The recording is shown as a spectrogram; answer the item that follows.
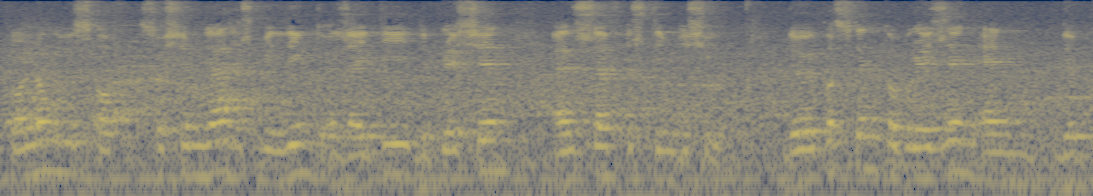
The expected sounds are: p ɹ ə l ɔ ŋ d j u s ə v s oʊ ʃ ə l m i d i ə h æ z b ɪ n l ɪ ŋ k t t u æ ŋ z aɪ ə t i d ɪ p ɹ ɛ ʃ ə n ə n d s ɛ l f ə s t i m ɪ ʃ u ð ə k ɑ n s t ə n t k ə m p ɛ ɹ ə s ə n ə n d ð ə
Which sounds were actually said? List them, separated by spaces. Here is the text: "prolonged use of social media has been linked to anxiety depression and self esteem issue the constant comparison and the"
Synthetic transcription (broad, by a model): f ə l ɔ ŋ j u s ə f s oʊ ʃ ə l m i d i ə h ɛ s b ɪ n l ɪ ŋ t t u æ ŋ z aɪ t i d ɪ p ɹ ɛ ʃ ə n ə n s ɛ l f ə s t i m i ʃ u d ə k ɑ s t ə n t k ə p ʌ ɹ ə ʃ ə n ə n d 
